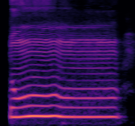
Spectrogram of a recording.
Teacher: idgham with gunna, so keep the sound in your nose for a longer time.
